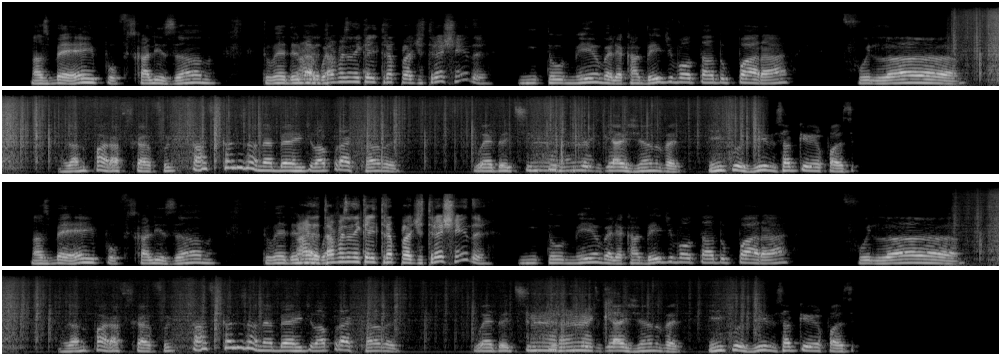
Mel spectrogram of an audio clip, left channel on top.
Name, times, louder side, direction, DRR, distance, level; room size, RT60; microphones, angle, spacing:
voice 1, 0.3-2.1 2.6-3.3 5.2-7.9 8.6-9.6 10.5-13.9 14.7-16.8 17.0-18.5, left 2 dB, 15° left, 0.6 m, -26 dB
voice 2, 2.9-4.9 15.3-16.1, right 5 dB, 85° right, 0.5 m, -26 dB
sound 1, 9.4-17.6, left 6 dB, 65° left, 1.2 m, -38 dB
4.0 x 2.5 x 3.2 m
head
